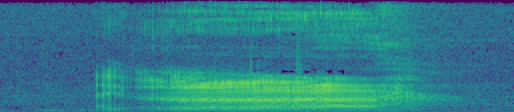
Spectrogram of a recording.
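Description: A single strained, throaty groan from someone getting up out of a chair starts abruptly and holds for about a second and a half, rough and buzzing, then tapers off into quiet, with no talking around it.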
